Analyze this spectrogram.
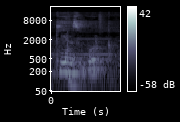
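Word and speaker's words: Гінзбург: познайомилася на французькій манер його прізвище вимовляється з наголосом на останній склад та й взагалі Серж змінив деякі літери у своєму прізвищі для того щоб саме французи могли його вимовити в оригіналі його прізвище взагалі то має єврейське походження і звучить як кінбург неймовірно але факт цей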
